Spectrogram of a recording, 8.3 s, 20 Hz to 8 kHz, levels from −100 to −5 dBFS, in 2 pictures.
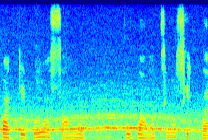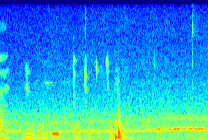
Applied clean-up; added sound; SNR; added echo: none; Wind; 1 dB; none.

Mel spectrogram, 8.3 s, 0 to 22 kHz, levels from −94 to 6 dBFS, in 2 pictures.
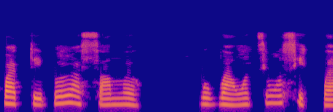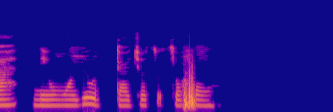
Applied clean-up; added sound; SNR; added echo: none; none; none; none.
